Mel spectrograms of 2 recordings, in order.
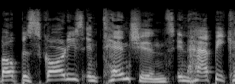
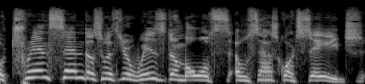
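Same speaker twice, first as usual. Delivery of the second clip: usual speaking voice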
